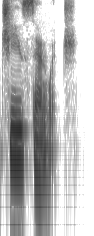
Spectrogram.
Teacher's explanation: that means we can link The Sounds try saying cheese sandwich when you say the Z at the end of cheese your tongue is behind your top teeth leave your tongue there and change to S with without moving anything then say sandwich cheese sandwich it's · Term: linking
